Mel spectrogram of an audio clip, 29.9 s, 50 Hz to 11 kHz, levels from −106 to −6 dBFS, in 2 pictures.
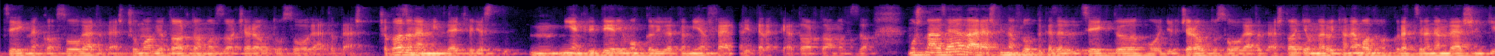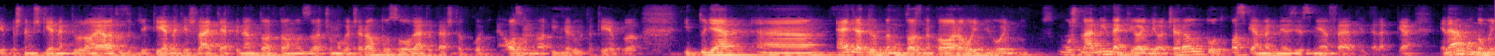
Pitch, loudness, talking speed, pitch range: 110 Hz, -23 LUFS, 170 wpm, 105-115 Hz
